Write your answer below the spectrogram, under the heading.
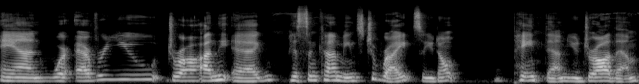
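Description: An ordinary speaking voice, a woman's at a fairly low pitch, goes at a fairly slow pace with ordinary pitch variation in a very clean recording with a silent background. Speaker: pysanky egg artist, grandmother. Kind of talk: casual family interview.

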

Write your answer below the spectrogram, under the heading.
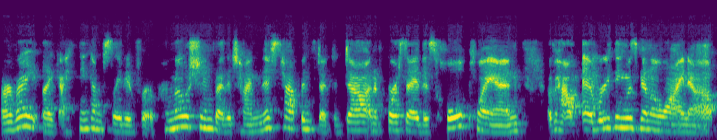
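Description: Talking very fast with hardly any pauses, a woman with an American accent uses a fairly high pitch, lively intonation and a somewhat breathy sound. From US Midwest, small town. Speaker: podcast guest. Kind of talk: interview.

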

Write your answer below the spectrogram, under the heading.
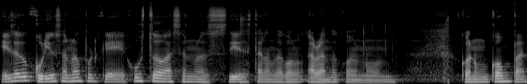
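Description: Speaking with a Mexican accent, a man uses a medium pitch and ordinary pitch variation. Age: young. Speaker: podcaster. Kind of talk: casual monologue. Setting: at home in kitchen. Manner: halting.

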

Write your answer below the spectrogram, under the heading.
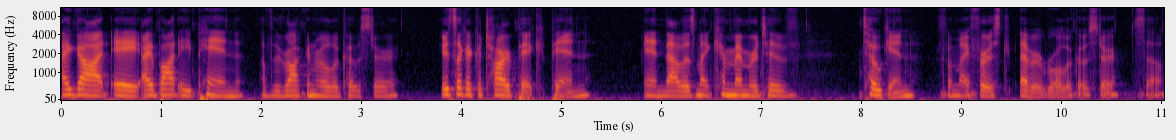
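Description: With an American accent, a woman in an ordinary speaking voice talks at a moderate pace and fairly even intonation on a very clean recording with a silent background. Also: medium pitch for a woman. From Florida. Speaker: podcast co-host. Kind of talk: casual chat. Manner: giggly, laughs often.

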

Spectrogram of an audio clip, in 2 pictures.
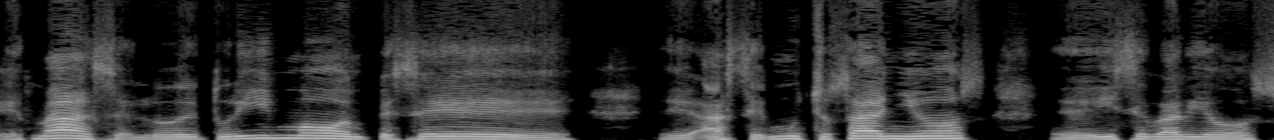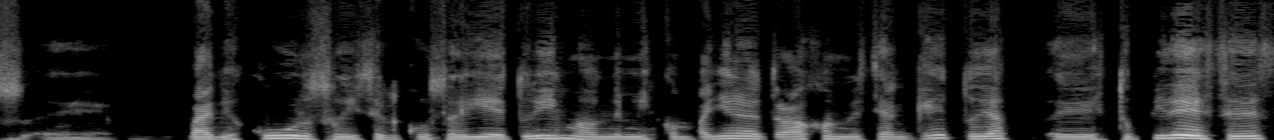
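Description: A woman with a Rioplatense accent, fairly low-pitched, at a fairly slow pace with ordinary pitch variation. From Argentina, La Plata. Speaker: accountant and tour guide. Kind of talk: online group discussion. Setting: video call.

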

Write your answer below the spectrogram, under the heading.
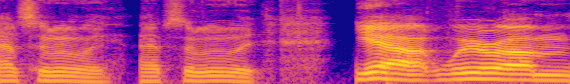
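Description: A man's voice has a bright, sharp tone and an American accent. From US East Coast, Washington DC / Baltimore area. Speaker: bass player. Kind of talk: casual chat. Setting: video call.

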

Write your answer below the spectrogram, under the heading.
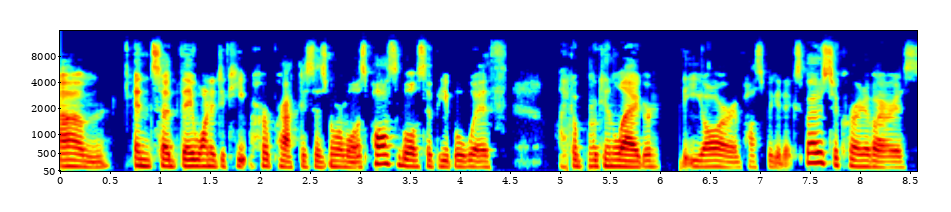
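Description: A woman with an Alabama accent speaks in a very deep, low voice with ordinary pitch variation, recorded very cleanly against a silent background with a dry, close sound and no echo. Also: fairly quick pace. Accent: Southern US (Alabama). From US South, Auburn, Alabama. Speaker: traveler and corporate professional. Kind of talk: interview.

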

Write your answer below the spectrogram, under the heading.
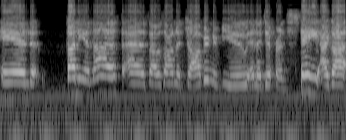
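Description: Female speech at an average tempo, with clearly audible noise behind it. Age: 30s. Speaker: CrossFit athlete and coach. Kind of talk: interview.

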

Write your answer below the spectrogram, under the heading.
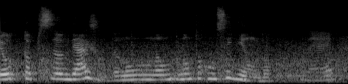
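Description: A woman speaks in a high voice. Noticeable background noise and audible room echo fill the recording. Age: 20s. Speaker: eyebrow designer and mother. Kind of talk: casual interview.

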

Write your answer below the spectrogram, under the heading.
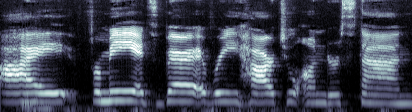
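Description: A woman with a Guyanese accent speaks at a fairly high pitch. Her pitch variation is ordinary. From Guyana, then Houston, Texas. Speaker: guest, business owner. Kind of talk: casual chat, interview. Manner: animated, laughing.

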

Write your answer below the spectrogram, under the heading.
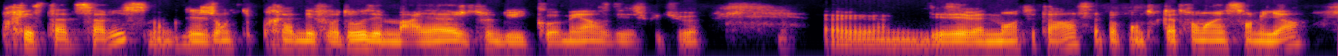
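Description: Dry and close with no echo, a man's very deep, low voice moves with fairly even intonation. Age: 30s. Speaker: startup founder and CEO. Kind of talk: interview.

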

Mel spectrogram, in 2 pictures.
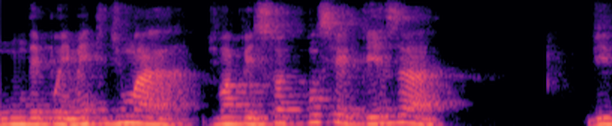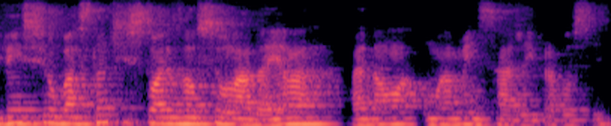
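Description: At a moderate pace, a man speaks in a somewhat breathy voice with a fairly high pitch. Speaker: podcast host. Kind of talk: interview.

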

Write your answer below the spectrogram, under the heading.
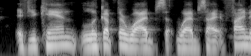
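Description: In a normal speaking voice, a man with an American accent talks at a fairly quick pace and medium pitch, with ordinary pitch variation, a quiet background, and a dry, close sound with no echo. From West Texas, small town. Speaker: freelancer and sales executive. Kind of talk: casual chat.

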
